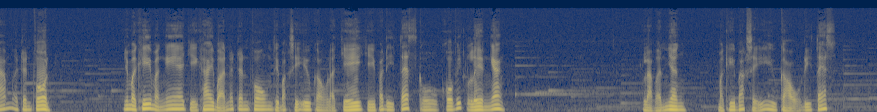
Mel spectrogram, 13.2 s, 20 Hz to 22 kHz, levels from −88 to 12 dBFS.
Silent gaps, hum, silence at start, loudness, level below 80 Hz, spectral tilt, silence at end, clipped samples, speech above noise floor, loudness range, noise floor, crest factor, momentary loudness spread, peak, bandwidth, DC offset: none; none; 0 s; -14 LUFS; -42 dBFS; -8 dB/octave; 0.3 s; under 0.1%; 30 dB; 4 LU; -43 dBFS; 14 dB; 8 LU; 0 dBFS; 15.5 kHz; under 0.1%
